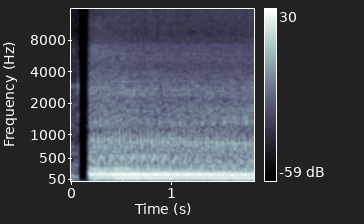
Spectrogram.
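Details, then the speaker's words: Ford 4.6 3-valve V8 after install of ported heads, new timing set, lifters, followers, phasers and VCT solenoids: catches at once and settles into low, smooth, quiet idle with no ticking or knocking; healthy. "Alright guys, it's so quiet and so stock."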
